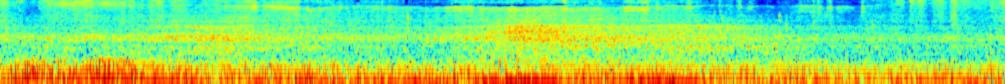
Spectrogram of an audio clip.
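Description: Outdoor road-traffic rumble, steady and low, swelling briefly about halfway through as a vehicle passes.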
